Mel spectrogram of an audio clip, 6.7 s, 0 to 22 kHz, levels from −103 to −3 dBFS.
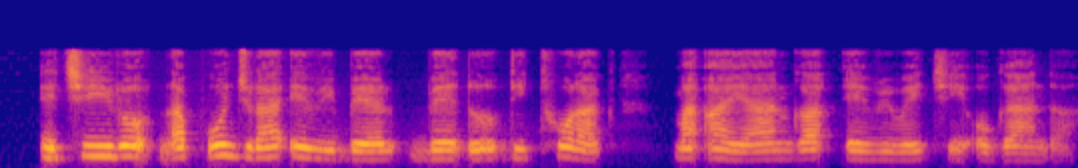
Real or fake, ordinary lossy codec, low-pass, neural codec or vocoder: fake; none; 7.2 kHz; codec, 16 kHz, 0.4 kbps, LongCat-Audio-Codec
